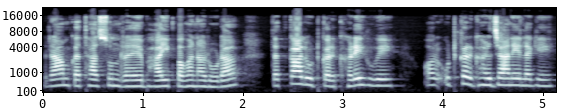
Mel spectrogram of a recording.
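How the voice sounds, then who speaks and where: A woman reading a string of short jokes aloud as scripted narration, giving every part in one even voice. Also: high voice, normal speed.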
